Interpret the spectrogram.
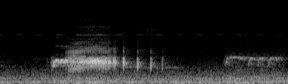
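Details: Local zebra dove singing with a melodious rhythm: a loud rolling coo phrase of rapid notes, then a trailing series of soft pulses, followed by a second, quieter burbling phrase over low background hum.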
